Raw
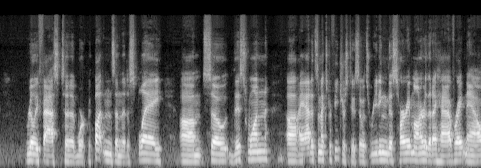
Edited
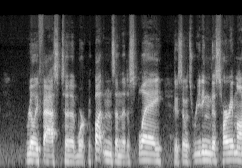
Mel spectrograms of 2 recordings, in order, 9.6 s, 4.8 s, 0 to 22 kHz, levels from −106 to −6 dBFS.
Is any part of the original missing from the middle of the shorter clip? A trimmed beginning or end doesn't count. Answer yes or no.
yes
